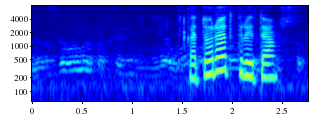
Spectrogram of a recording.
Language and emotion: Russian, neutral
